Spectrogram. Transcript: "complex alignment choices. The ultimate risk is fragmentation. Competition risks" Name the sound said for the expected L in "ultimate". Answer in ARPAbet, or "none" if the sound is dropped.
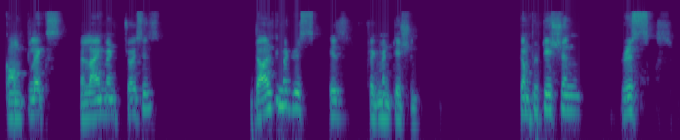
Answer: L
